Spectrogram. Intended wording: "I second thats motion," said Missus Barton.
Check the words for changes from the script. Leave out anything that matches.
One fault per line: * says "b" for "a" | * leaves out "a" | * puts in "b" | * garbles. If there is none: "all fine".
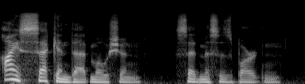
* says "that" for "thats"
